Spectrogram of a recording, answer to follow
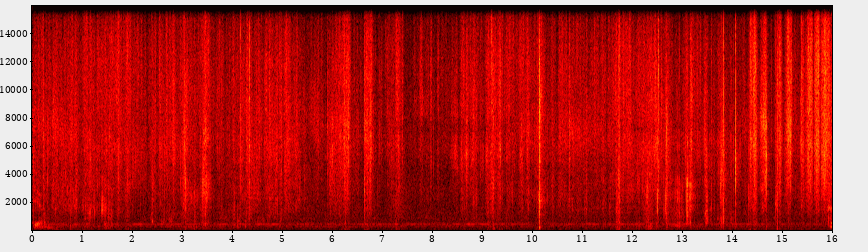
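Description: Blue nitrile exam gloves being handled and pulled on close to the microphone: irregular crinkling, rustling and sharp snaps of the thin glove material, the loudest snap about ten seconds in. A steady low hum runs underneath.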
